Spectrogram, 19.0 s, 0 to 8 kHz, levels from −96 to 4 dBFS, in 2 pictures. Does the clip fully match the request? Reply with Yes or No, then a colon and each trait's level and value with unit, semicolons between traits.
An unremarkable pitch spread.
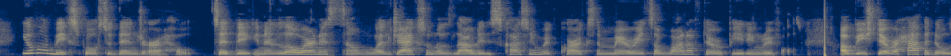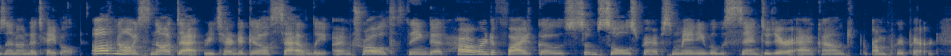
Yes: average, 4.0 semitones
